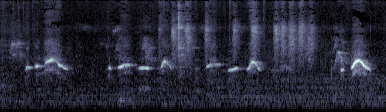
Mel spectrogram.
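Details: Hand-tamed pet cockatiels whistling indoors: short clear rising-and-falling whistled notes repeated every half second or so in a quiet room, ending with one louder, sharper whistle.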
